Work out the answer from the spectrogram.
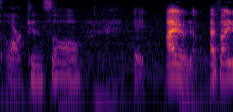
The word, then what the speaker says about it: Arkansas: specifically can like Arkansas they say our Kansas and they get all huffy about it when it's not our Kansas it's Arkansas I don't know I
